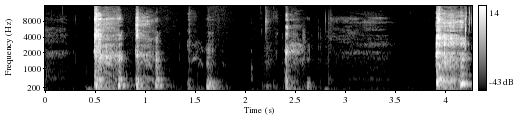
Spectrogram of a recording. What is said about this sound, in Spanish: Ay, ay, ay. Una disculpa, pero está en vivo y pues tenemos tos, ¿verdad? No se preocupen.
